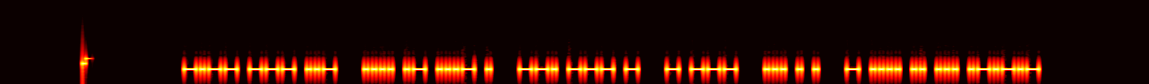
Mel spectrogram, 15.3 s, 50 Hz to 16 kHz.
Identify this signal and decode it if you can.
Morse code, heard as a keyed tone, about 22 wpm, 700 Hz. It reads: YOU HAVE GOT TO SEE THIS.
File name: practice / 22wpm / Sentences with 2-Word Phrases - 22wpm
